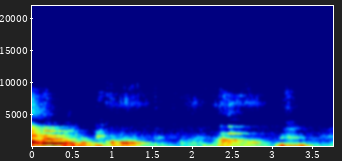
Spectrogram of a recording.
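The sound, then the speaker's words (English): A voice imitates snoring, making about four rough, growly rumbling breaths in a slow, uneven rhythm, moderately loud, with no words spoken. “Snoring. … snoring.”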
